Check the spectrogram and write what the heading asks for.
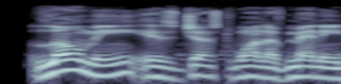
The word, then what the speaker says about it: lomi: In the Philippines, lore mi is called lomi since the sound r is not phonetically present in the Chinese languages as those in the west will recognize it. Hawkins would have pronounced it as lomi. To the Filipino ear that would have simply sounded as lomi.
